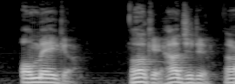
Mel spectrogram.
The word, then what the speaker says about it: omega: And so the omega is pronounced as a long O sound as in the English word tone.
